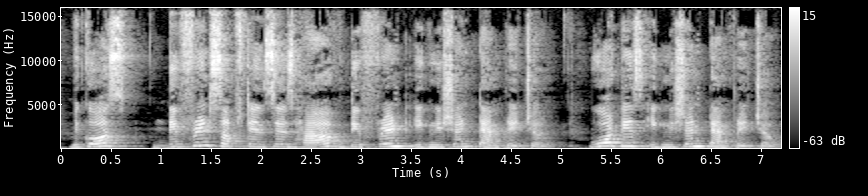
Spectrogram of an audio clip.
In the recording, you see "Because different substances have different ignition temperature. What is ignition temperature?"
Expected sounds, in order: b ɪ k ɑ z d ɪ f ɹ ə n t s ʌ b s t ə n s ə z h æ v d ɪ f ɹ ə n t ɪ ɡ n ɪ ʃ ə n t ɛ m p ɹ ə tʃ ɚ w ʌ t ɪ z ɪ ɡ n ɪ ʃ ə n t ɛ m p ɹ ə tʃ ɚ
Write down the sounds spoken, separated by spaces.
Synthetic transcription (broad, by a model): b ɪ k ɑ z d ɪ f ɹ ə n t s ʌ b s t ə n s ə z h æ v d ɪ f ɹ ə n t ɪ ɡ n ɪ ʃ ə n t ɛ m p ɹ ə tʃ ɚ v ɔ t ɪ z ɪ ɡ n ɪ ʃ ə n t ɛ m p ɹ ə tʃ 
